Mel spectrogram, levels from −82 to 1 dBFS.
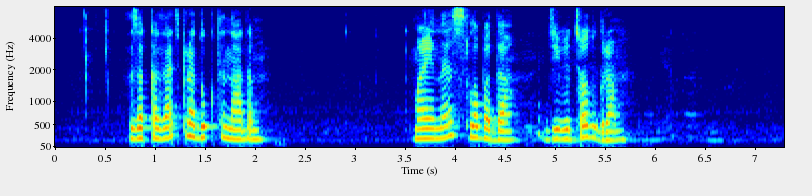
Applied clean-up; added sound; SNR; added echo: none; none; none; none.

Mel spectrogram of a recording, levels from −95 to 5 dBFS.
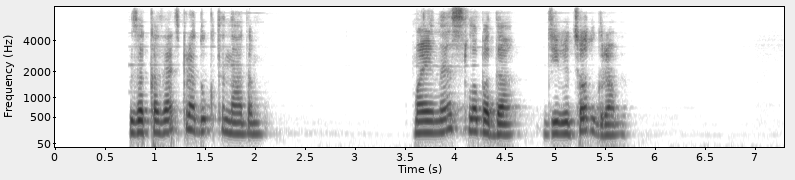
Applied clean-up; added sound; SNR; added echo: neural mask model DeepFilterNet 3.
